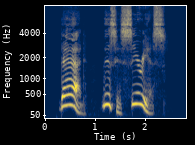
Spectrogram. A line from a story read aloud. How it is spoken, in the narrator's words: Tom exclaimed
